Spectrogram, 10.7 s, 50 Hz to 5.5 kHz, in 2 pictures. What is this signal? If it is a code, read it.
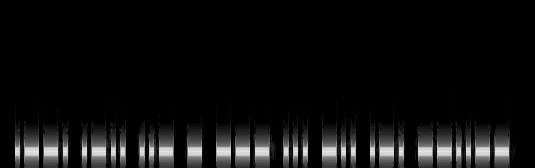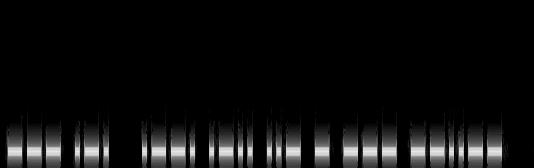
Morse code, heard as a keyed tone, about 25 wpm, 600 Hz. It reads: PLUTOSDR, OR PLUTO,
